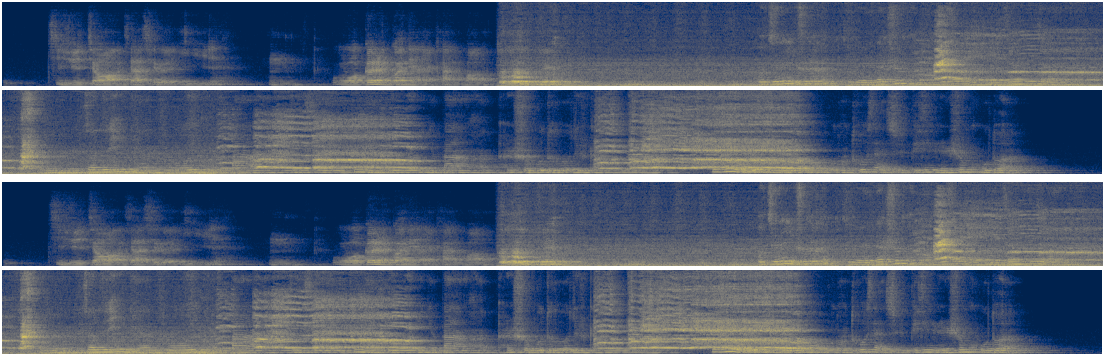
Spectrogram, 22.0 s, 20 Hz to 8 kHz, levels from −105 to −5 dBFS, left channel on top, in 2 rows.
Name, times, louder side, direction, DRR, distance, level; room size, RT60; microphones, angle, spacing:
voice 1, 0.5-2.2 2.7-3.0 3.3-5.6 6.1-6.2 8.1-8.2, left 2 dB, 75° left, -2 dB, 1.7 m, -43 dB
sound 1, 4.9-13.2, right 1 dB, 40° right, 2.1 m, -35 dB
voice 2, 5.0-5.7 7.5-10.6 11.4-21.1, right 1 dB, 90° right, -1 dB, 1.4 m, -37 dB
sound 2, 9.1-11.1 13.1-15.2 16.9-19.1, equal, 55° right, 1.2 m, -31 dB
7.6 x 5.5 x 2.4 m, 0.79 s
head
